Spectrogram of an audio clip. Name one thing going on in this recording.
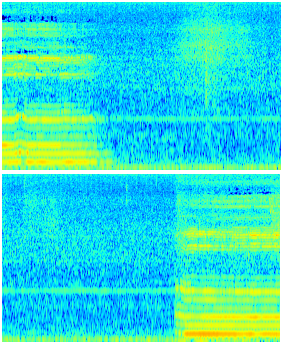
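A man sings long, steady held notes close by.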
